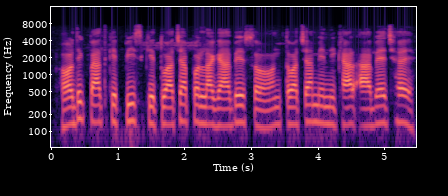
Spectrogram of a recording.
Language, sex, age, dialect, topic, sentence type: Maithili, male, 18-24, Eastern / Thethi, agriculture, statement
